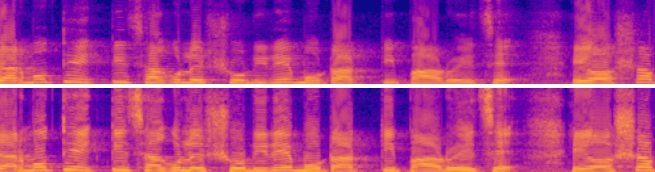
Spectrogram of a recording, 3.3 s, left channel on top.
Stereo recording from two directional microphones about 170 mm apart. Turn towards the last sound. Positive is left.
turn(degrees=-25)  # may be behind; listen again after turning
